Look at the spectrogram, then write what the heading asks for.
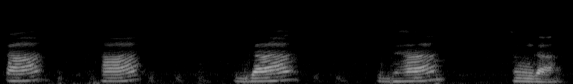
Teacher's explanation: घ वर्ण का उच्चारण स्थान कंठ है।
